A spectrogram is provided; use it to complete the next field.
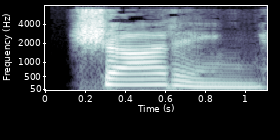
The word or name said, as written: shotting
